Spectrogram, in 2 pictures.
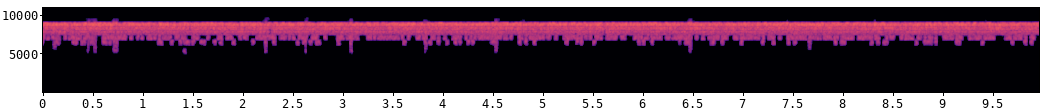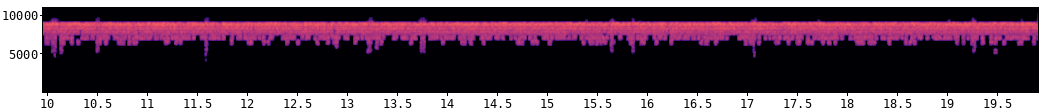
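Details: Aemaeburi conehead katydid, a 2020 recording from Korea's National Institute of Biological Resources: an unbroken, steady, very high-pitched buzzing drone that holds the same shrill tone for the whole stretch, with no pauses and no other sounds.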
